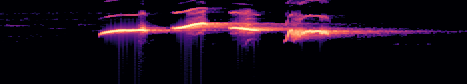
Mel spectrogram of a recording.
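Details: Single short phrase of white-rumped shama song for young birds to copy: a clear rising whistle followed by three quick bright notes and a trailing fading tone.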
